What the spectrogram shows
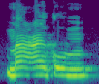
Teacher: قَلِّمَا، قاف کو بھی منہ بھر کے پڑھنا ہے۔ مَعَكُمْ، عین کو حلق سے نکال کر کے ادا کرنا ہے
